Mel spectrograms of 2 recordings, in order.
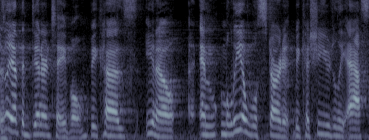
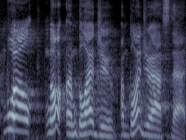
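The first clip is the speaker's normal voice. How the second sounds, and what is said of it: Imitates another person's voice. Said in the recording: “we all three of us have good impressions of Barack ... He's like”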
